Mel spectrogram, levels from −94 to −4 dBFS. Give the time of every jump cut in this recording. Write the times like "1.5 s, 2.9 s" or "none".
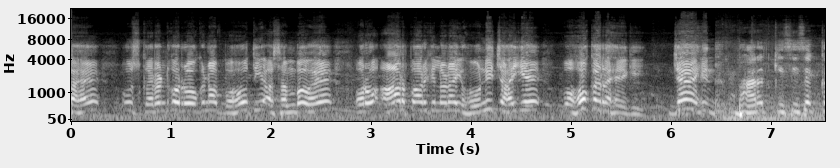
6.5 s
